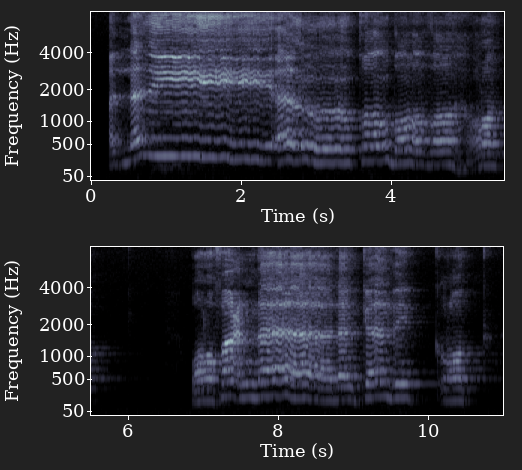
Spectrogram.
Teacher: ورفعنا را پر پڑا جائے گا زبر کی وجہ سے، فعنا الف مدہ ہے، ایک الف کے برابر کھینچ کر پڑھیں گے۔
